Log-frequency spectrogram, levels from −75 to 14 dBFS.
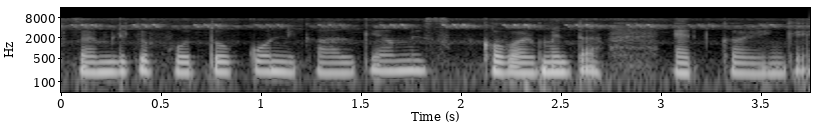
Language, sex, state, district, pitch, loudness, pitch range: Hindi, female, Tripura, Unakoti, 195 Hz, -18 LUFS, 185-210 Hz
